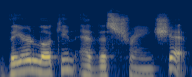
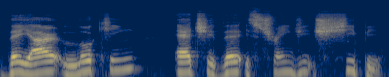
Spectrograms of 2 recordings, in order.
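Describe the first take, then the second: First: The words are pronounced with a native-like accent. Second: The words are sounded out with a heavy accent. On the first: The reader knows how the words sound. The speaker calls it right. "você ouve a pronúncia correta" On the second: The reader is guessing how the words sound. The speaker calls it wrong. "Estaria bem, bem ruim a pronúncia"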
